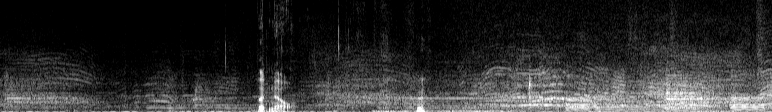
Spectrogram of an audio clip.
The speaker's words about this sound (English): And the crowd is yelling louder and can't hear you.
